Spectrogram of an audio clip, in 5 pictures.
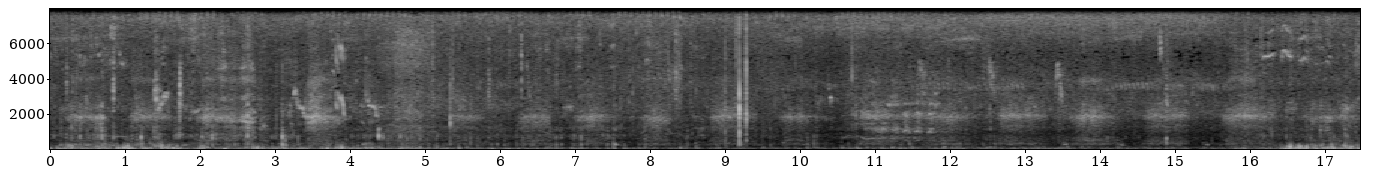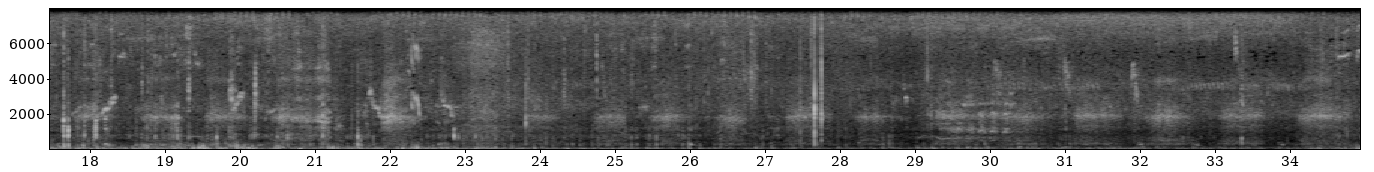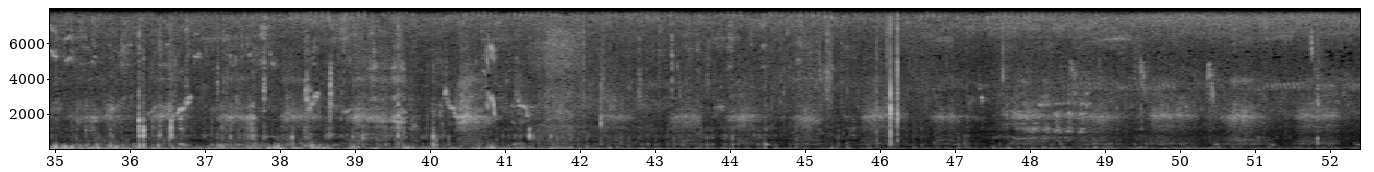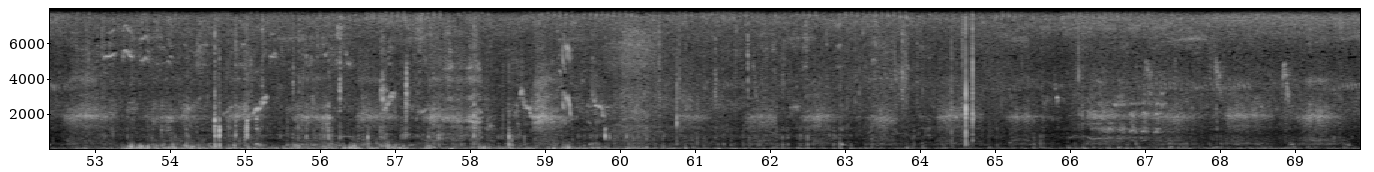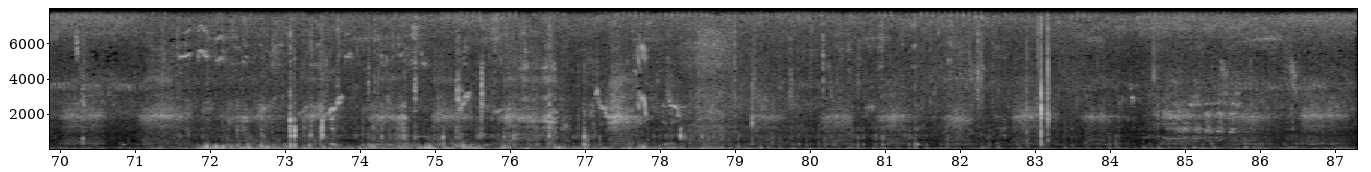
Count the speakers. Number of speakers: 0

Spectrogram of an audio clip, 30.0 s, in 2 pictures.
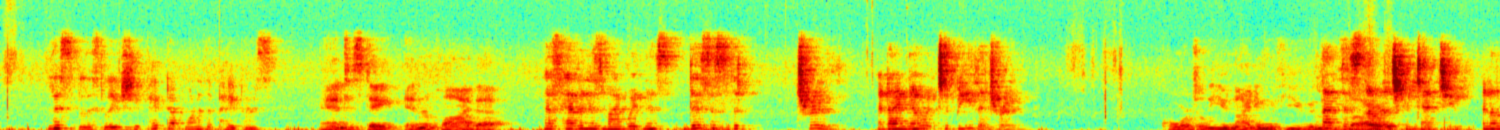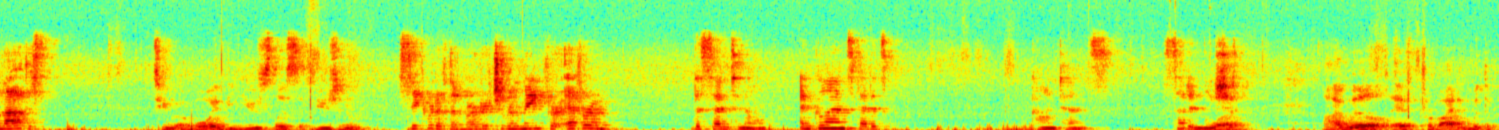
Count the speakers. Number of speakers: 3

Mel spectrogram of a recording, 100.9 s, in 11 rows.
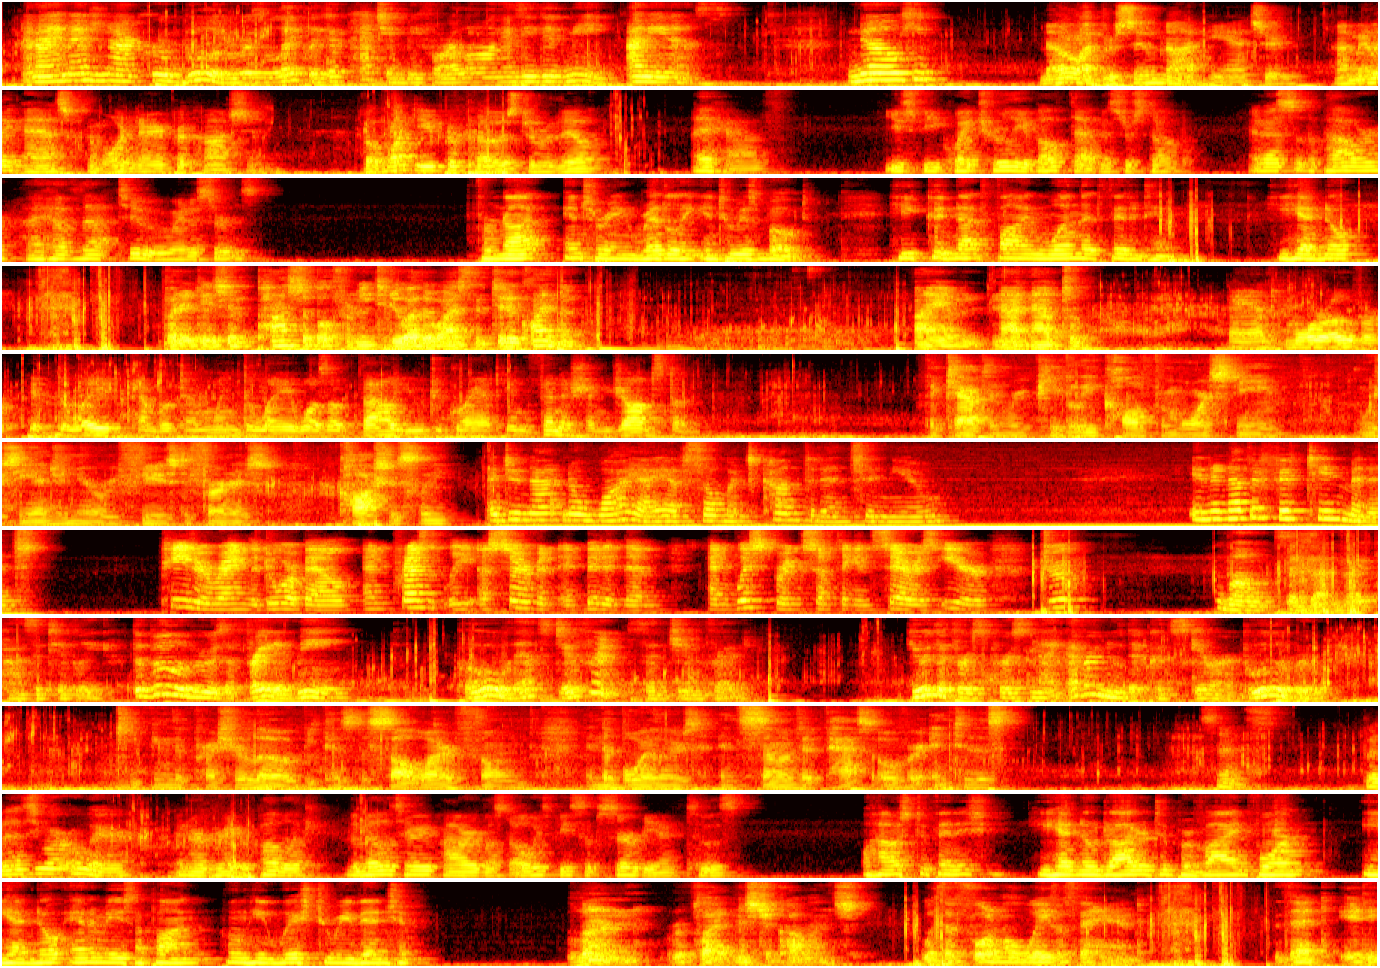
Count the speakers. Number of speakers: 9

